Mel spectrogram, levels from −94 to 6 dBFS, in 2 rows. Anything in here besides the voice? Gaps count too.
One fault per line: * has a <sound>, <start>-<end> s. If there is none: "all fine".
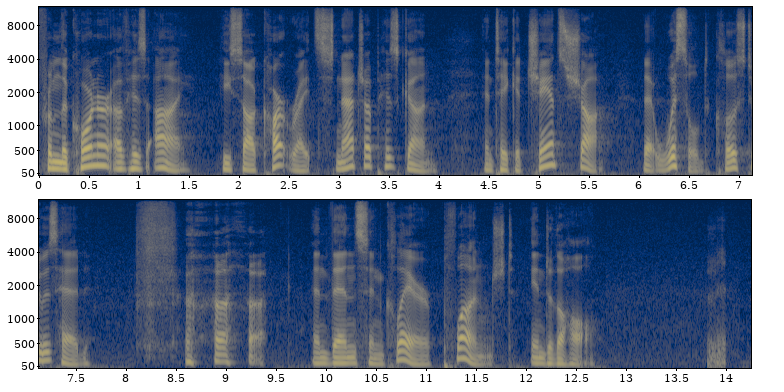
* has a laugh, 8.1-9.4 s
* has a laugh, 13.8-14.0 s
